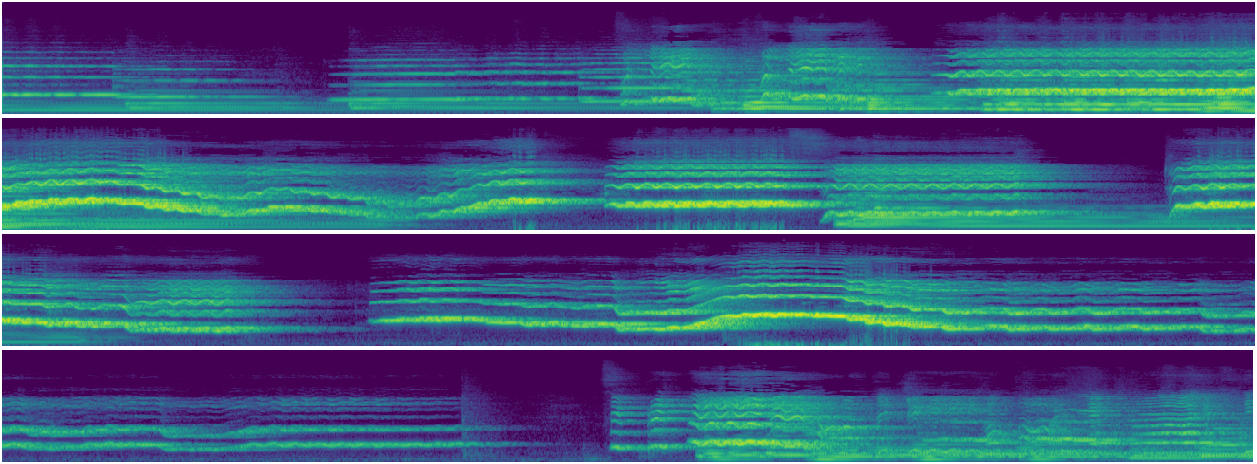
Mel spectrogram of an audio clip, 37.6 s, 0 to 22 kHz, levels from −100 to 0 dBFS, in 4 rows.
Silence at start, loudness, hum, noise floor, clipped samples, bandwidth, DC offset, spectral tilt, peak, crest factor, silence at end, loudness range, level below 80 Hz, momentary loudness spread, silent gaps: 0 s; -15 LUFS; none; -67 dBFS; under 0.1%; 9.6 kHz; under 0.1%; -5 dB/octave; 0 dBFS; 18 dB; 0 s; 22 LU; -62 dBFS; 23 LU; none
